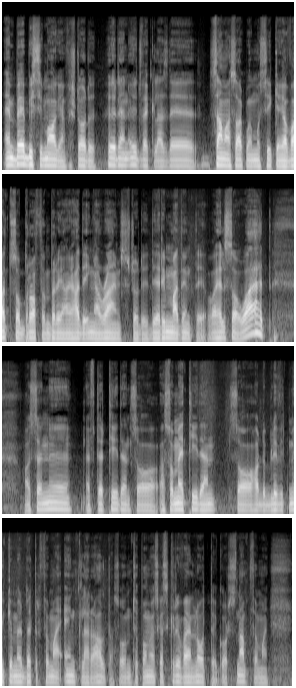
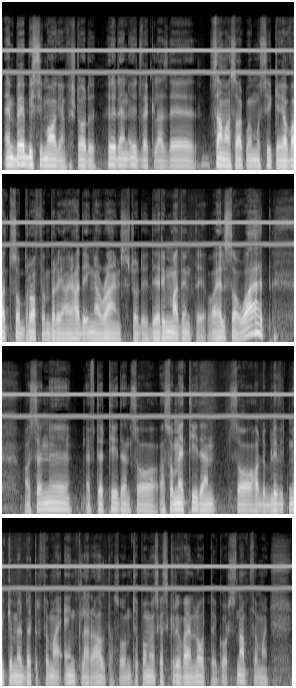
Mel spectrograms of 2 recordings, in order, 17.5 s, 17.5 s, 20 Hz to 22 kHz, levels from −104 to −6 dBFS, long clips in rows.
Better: first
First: none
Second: high-pitched whine; loud; throughout; 7.5 kHz, 6 dB below the speech

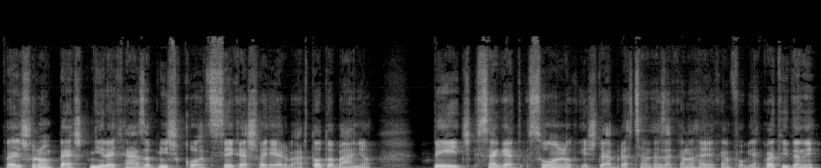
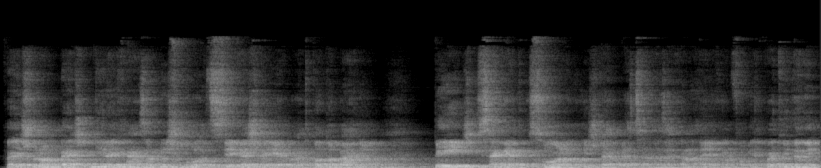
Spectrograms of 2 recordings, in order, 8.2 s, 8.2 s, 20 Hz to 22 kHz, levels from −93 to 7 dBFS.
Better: first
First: none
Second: off-mic speech; far // room echo; noticeable; dies away in 1.8 s

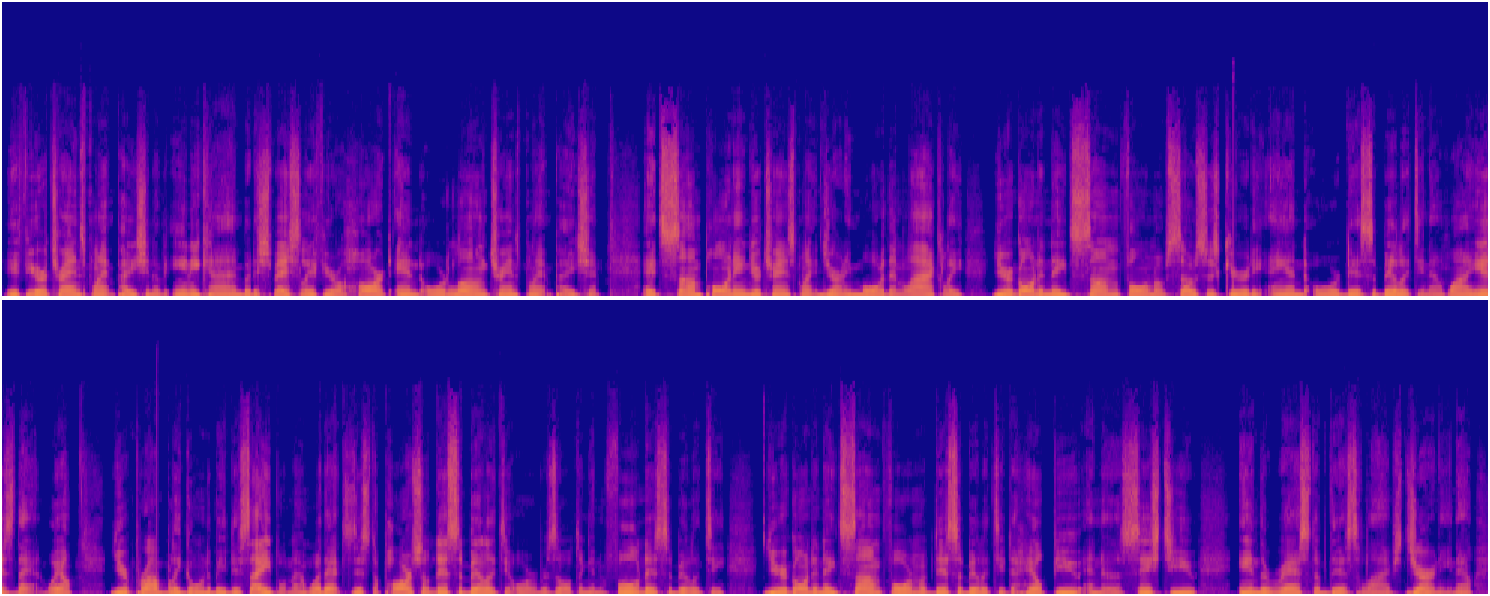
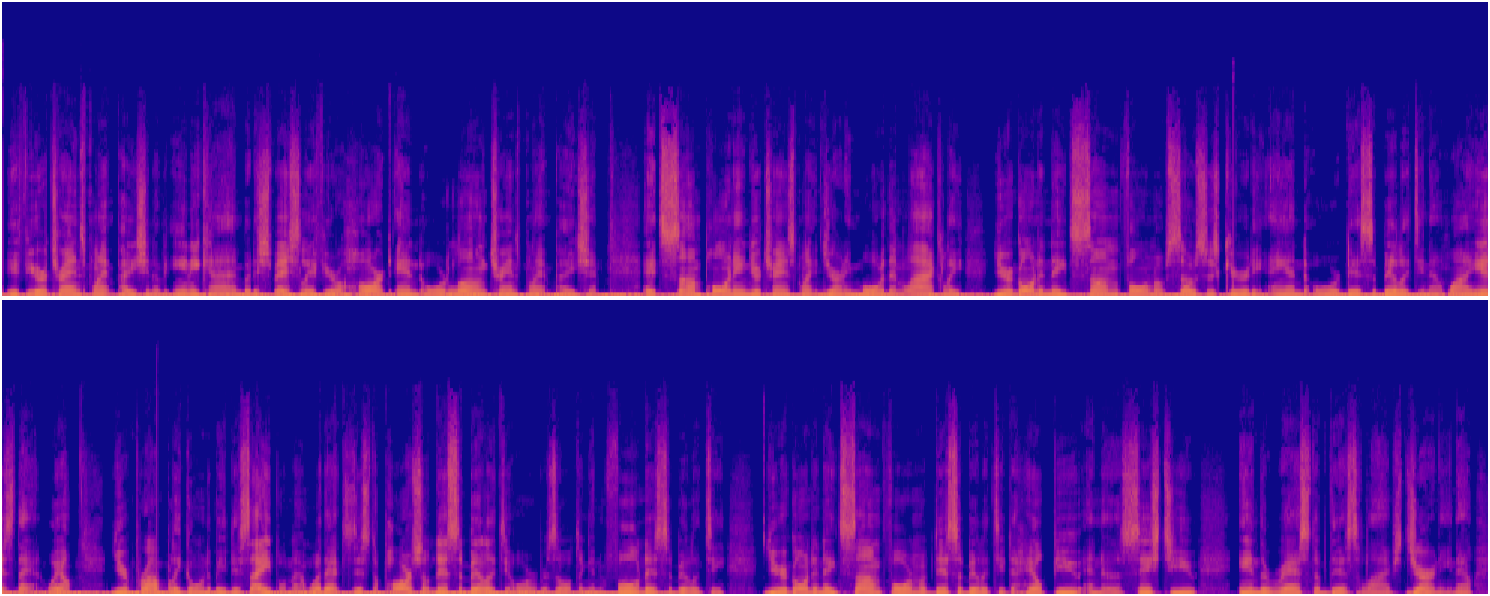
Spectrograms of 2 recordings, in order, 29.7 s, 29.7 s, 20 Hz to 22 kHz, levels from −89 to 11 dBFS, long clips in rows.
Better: first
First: none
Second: low rumble; faint; until 22 s; 25 dB below the speech

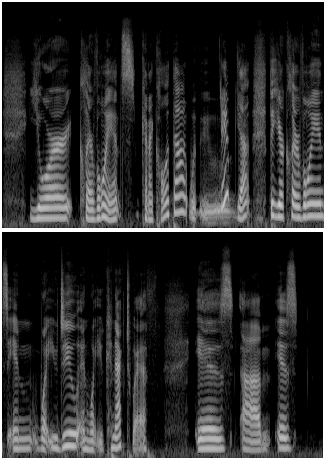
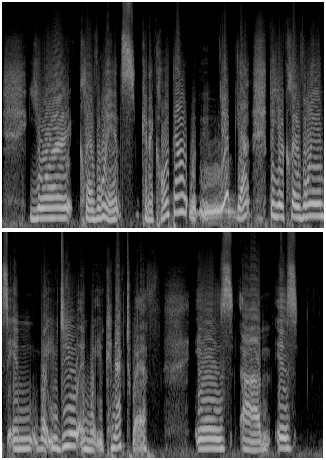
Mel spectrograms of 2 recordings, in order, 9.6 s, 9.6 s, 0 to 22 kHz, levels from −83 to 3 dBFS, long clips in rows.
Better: first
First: none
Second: distortion; heavy; 6 dB below the speech

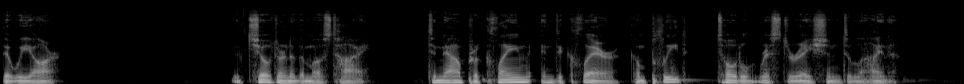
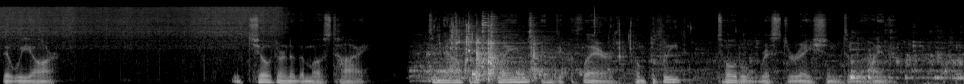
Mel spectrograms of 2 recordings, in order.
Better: first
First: none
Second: household noises; very loud; throughout; as loud as the speech

